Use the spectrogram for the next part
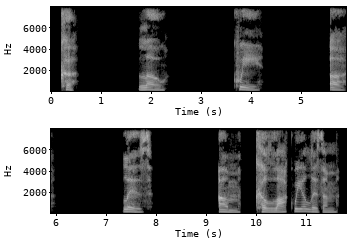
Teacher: stress low and keep ism light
